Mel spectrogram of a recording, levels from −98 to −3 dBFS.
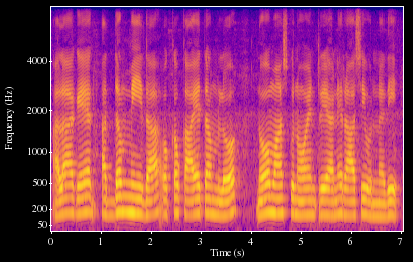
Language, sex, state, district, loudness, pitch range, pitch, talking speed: Telugu, male, Telangana, Hyderabad, -14 LUFS, 140-160 Hz, 150 Hz, 100 wpm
